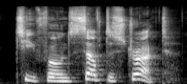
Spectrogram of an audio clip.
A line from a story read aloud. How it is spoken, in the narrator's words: Donnie cried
